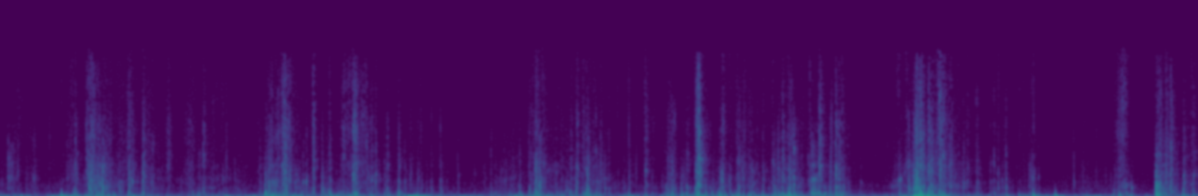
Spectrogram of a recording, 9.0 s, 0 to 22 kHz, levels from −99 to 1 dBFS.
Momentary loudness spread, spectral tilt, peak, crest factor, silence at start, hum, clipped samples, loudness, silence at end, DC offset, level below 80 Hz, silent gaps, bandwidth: 13 LU; -4.5 dB/octave; -30 dBFS; 24 dB; 0 s; none; under 0.1%; -61 LUFS; 0 s; under 0.1%; -58 dBFS; none; 16 kHz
